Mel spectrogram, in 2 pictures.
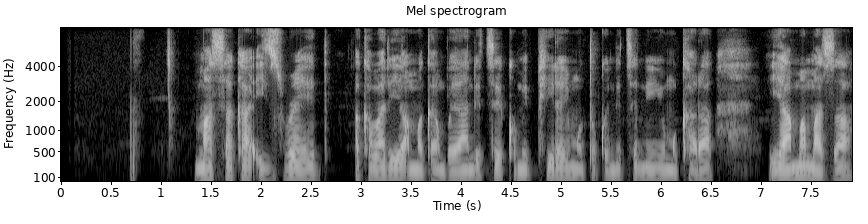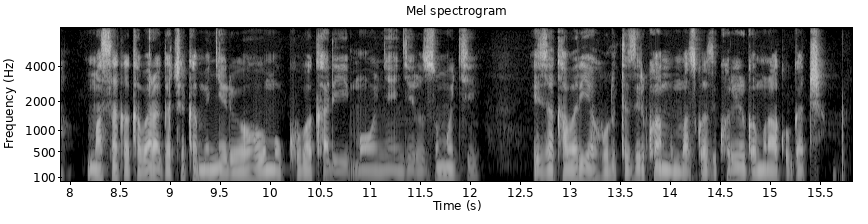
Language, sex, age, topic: Kinyarwanda, male, 25-35, finance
